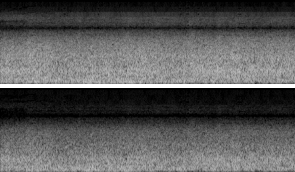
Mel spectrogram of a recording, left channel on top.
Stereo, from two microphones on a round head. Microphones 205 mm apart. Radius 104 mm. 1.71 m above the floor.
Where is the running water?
40° left (ahead or behind).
